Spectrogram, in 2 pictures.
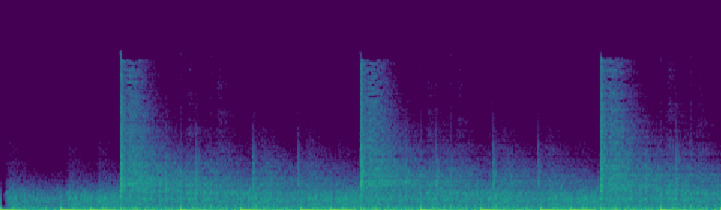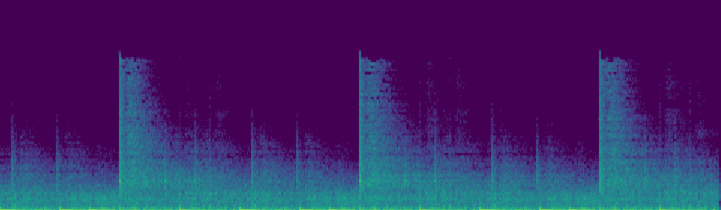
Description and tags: drum with a bunch of reverb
